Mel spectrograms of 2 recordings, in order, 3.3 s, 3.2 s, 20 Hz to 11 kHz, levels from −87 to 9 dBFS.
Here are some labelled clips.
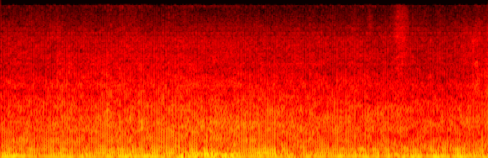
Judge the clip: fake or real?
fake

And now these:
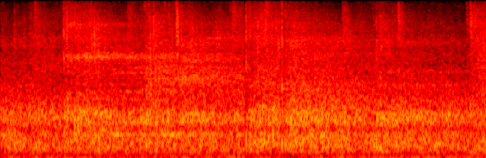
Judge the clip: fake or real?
real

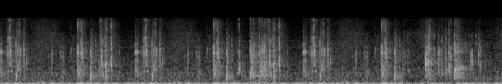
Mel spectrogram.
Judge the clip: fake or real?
real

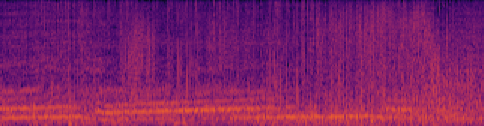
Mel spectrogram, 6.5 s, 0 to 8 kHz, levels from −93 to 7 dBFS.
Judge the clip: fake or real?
fake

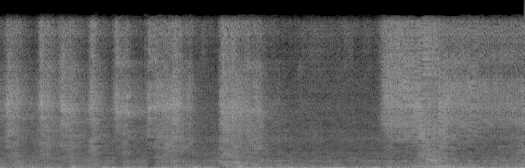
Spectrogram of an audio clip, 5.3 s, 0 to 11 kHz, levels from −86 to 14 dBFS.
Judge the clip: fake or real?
fake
